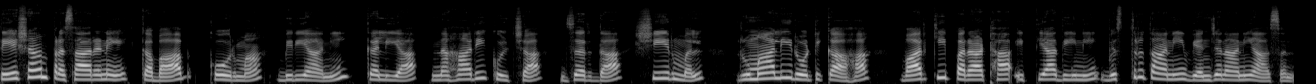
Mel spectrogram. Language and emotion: Sanskrit, neutral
